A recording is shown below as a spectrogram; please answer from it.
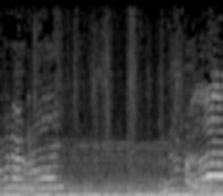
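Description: A group of people chattering excitedly, with high-pitched squeals from children rising and bending in pitch at the start and again near the end.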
